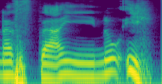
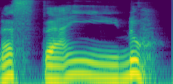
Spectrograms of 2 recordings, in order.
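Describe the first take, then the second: First: A separate i sound starts the next word. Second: The u vowel links straight into the next word. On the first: The speaker calls it wrong. "bukan nasta'inu ih" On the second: The speaker calls it right. "Ya nasta'inuh"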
